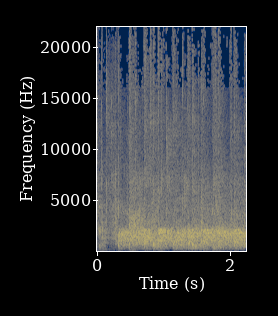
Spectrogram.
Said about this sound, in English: Please give me a round of applause for Paul.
